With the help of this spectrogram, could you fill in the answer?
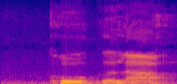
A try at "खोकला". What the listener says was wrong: खोकला खोकला कप क ग खोकला खोकला ख म्हण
